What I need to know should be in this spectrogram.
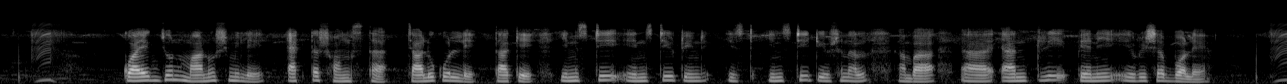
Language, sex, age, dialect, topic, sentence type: Bengali, male, 18-24, Northern/Varendri, banking, statement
